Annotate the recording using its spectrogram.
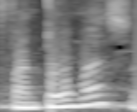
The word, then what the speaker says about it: Fantomas: Está basado en el personaje francés Fantomas, así se pronuncia.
